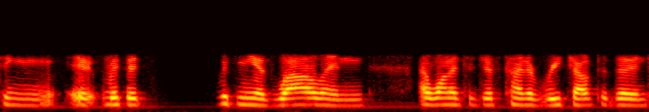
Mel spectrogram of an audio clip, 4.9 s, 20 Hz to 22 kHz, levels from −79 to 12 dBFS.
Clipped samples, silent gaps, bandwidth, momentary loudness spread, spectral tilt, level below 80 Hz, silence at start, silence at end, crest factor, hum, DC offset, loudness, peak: under 0.1%; none; 3.7 kHz; 12 LU; -8.5 dB/octave; -76 dBFS; 0.05 s; 0 s; 16 dB; none; under 0.1%; -18 LUFS; -2 dBFS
